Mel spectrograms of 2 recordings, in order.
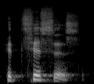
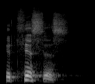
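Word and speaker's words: ktisis (κτίσις): the word in the Greek is ktisis. It's spelled like this in basically in the English, K-T-S-I-S, ktisis.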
